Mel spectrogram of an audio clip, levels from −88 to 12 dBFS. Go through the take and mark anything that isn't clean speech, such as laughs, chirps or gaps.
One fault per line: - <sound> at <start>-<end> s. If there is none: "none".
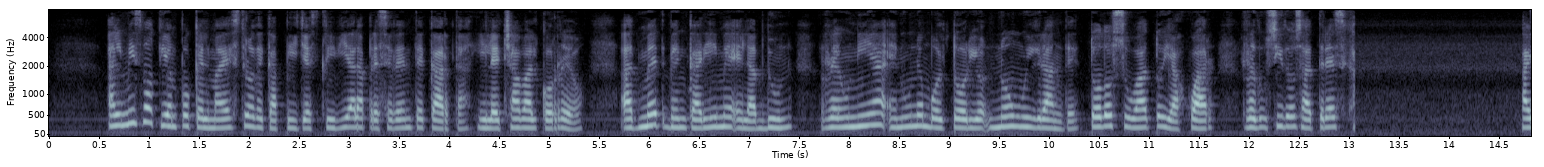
none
